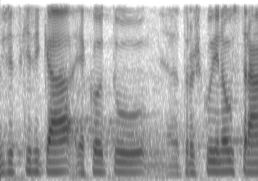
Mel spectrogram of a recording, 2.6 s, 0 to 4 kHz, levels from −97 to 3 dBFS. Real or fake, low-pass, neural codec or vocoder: real; 3.6 kHz; none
